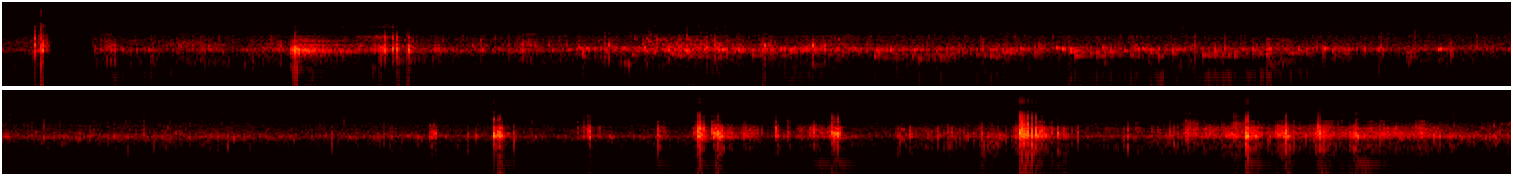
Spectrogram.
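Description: Underwater sound picked up through a camera's waterproof housing: a steady rush of water with scattered sharp clicks and knocks, which come thickest in the last third.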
